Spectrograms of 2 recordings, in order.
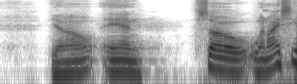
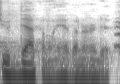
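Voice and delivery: teasing laugh; 9 semitones lower, 9 dB quieter, much faster than usual. Retold or imitated. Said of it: "And you guys just say".

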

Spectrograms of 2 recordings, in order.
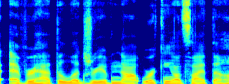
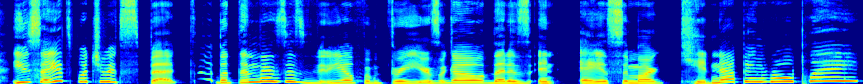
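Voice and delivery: incredulous; 11 semitones higher than usual. Real, not acted. Incredulous lead-in to odd video.

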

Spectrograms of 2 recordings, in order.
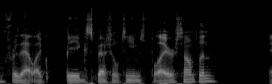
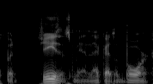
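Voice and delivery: ordinary talk

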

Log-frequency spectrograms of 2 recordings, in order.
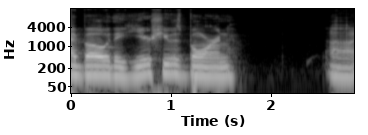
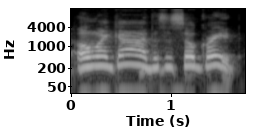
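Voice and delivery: high-pitched gushing delight; wife hearing about the buck, high and gushing; thrilled wife; 12 semitones higher than usual. Retold or imitated. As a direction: squeal it like she can't believe it. Wife's thrilled reaction retold.

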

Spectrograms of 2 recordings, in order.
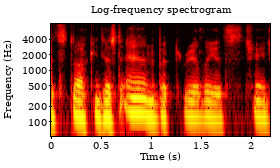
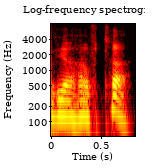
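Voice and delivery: ve'ahavta with the beat at the very end; stress on final syllable. Shown as a demonstration. Teacher repeating the proper pronunciation, last syllable stressed in ve'ahavta. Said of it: "the emphasis is on the future syllables".

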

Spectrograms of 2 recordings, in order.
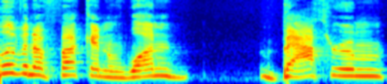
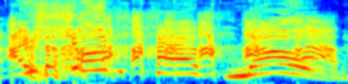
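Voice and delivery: drawn out slowly through laughter; slow laughing repeat; 6 semitones higher, much slower than usual. Real, not acted. Cohost laughing at her own punchline, slow and giggly. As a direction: stretch it out while cracking up.

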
